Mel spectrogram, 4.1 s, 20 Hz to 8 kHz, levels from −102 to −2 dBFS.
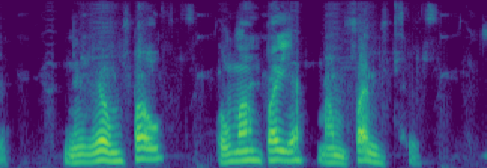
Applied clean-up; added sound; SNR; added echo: neural separator model SepFormer DNS4.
